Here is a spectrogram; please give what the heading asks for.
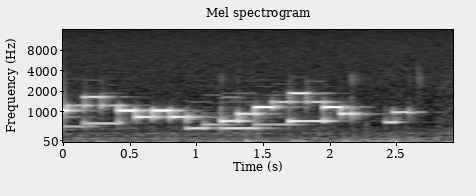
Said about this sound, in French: On, on est en- au resto zinc, voilà, le téléphone sonne. Je loupe peut-être des réservations.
